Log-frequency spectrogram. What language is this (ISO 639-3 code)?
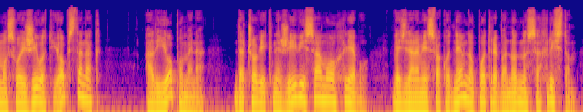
hrv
